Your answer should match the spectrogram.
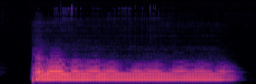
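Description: A single sustained low tuba note, an open B flat played with no valves pressed, steady and loud for about three and a half seconds, rich in harmonics, then released cleanly.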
